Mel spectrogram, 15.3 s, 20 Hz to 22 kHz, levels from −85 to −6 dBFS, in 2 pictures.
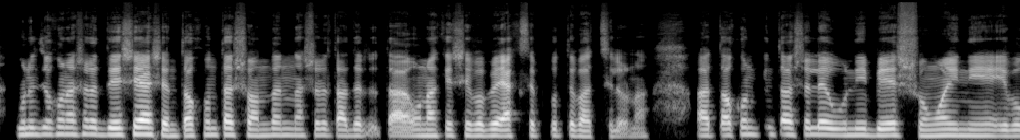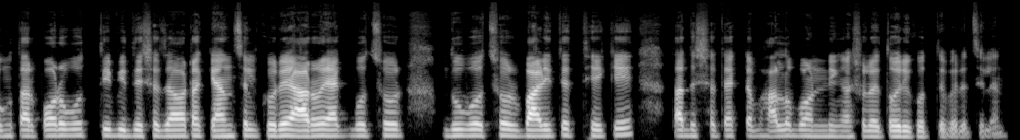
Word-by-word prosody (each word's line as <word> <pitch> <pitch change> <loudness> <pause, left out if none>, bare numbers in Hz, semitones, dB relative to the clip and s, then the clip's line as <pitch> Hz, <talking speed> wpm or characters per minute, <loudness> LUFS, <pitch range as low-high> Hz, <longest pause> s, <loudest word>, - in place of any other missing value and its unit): উনি 190 - 0
যখন 195 +1 -2
আসলে 195 0 -1
দেশে 185 +2 +4
আসেন 170 -3 +1
তখন 165 +3 -1
তার 180 -2 +3
সন্তান 165 +1 -1 0.2
আসলে 175 +1 -5
তাদের 160 0 0 0.2
তা 80 - +2 0.2
উনাকে 160 +1 -1
সেভাবে 165 -1 +1
অ্যাকসেপ্ট 160 +1 -1
করতে 165 0 -4
পারছিল 140 - -4
না। - - -10 0.4
আ - - +2 0.2
তখন 195 +3 -1
কিন্তু 195 0 -9
আসলে 185 +1 -1 0.2
উনি 175 +1 -2
বেশ 170 0 +3
সময় 165 +1 +1
নিয়ে 160 0 0
এবং 155 0 -3
তার 155 - +3
পরবর্তী 165 +1 -1
বিদেশে 155 0 -1
যাওয়াটা 155 +1 +4
ক্যানসেল 155 +2 +1
করে 160 +1 +4
আরো 155 +1 +6
১ 155 - -7
বছর, 165 +1 -1 0.4
দুবছর 165 0 0
বাড়িতে 155 +2 +5 0.2
থেকে 155 -1 -2 0.5
তাদের 155 0 -1
সাথে 160 -1 -9
একটা 160 - -6
ভালো 150 +3 -1
বন্ডিং 150 -1 -3
আসলে 145 0 -3
তৈরি 145 -1 +3
করতে 140 +1 -6
পেরেছিলেন। - - -11
160 Hz, 185 wpm, -20 LUFS, 155-170 Hz, 0.5 s, আরো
